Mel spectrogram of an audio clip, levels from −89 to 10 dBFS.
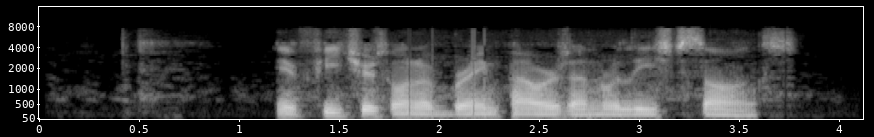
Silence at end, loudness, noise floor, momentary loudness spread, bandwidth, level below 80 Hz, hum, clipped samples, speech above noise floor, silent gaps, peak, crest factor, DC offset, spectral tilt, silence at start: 0.35 s; -15 LUFS; -59 dBFS; 8 LU; 8 kHz; -50 dBFS; none; under 0.1%; 45 dB; none; 0 dBFS; 16 dB; under 0.1%; -6 dB/octave; 0.5 s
